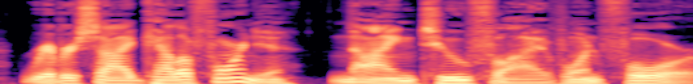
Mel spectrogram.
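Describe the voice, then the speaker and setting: In a very clean, dry, close recording with no echo and a silent background, a man speaks very slowly at a very deep, low pitch with vocal fry. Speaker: radio announcer. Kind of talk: scripted narration. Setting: studio.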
